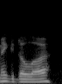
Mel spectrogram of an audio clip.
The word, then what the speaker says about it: amygdala: Amygdala.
